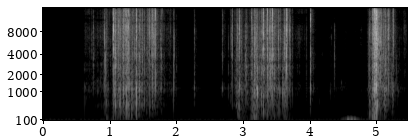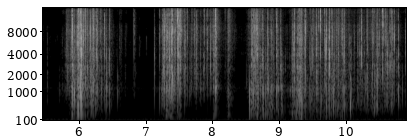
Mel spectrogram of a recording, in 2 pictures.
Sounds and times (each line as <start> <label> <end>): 0.6 picking up a packet of crisps 2.0
4.9 picking up a packet of crisps 10.9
